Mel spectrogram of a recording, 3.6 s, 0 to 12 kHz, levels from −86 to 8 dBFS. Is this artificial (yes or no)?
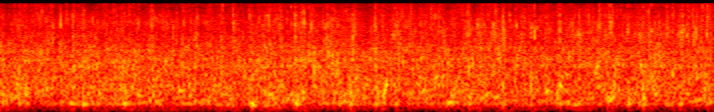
no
